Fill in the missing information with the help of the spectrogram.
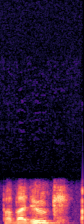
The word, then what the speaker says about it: Babadook: It's Babadoc. – What? – Is that how you pronounce it? – No. Oh, my God, that's terrible. – How you pronounce it? – Babadook. Babadook, it's been evolving to Babakook.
